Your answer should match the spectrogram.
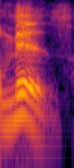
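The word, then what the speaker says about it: Ms: married you have two honorifics for women so Miz was invented now they've got well it's not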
